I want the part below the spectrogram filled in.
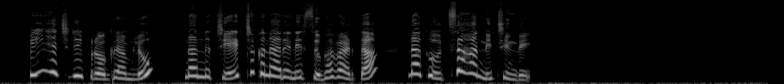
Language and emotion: Telugu, happy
